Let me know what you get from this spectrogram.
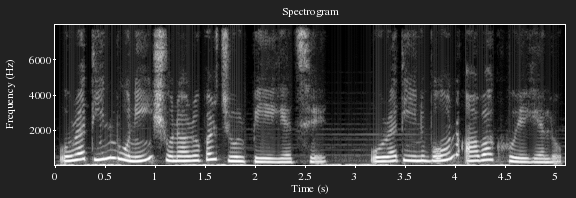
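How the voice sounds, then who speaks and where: Woman telling a kids fairy tale, high voice, bit of music underneath. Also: expressive, unhurried, warm tone. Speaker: storyteller. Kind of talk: scripted children's fairy tale narration.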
